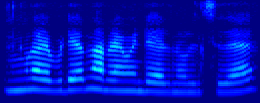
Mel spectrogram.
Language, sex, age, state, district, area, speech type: Malayalam, female, 18-30, Kerala, Wayanad, rural, spontaneous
